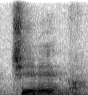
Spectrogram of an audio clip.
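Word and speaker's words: Kyereh: Kire, oder das Kire, wie er ausgesprochen wird. Chiré. – Chiré.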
